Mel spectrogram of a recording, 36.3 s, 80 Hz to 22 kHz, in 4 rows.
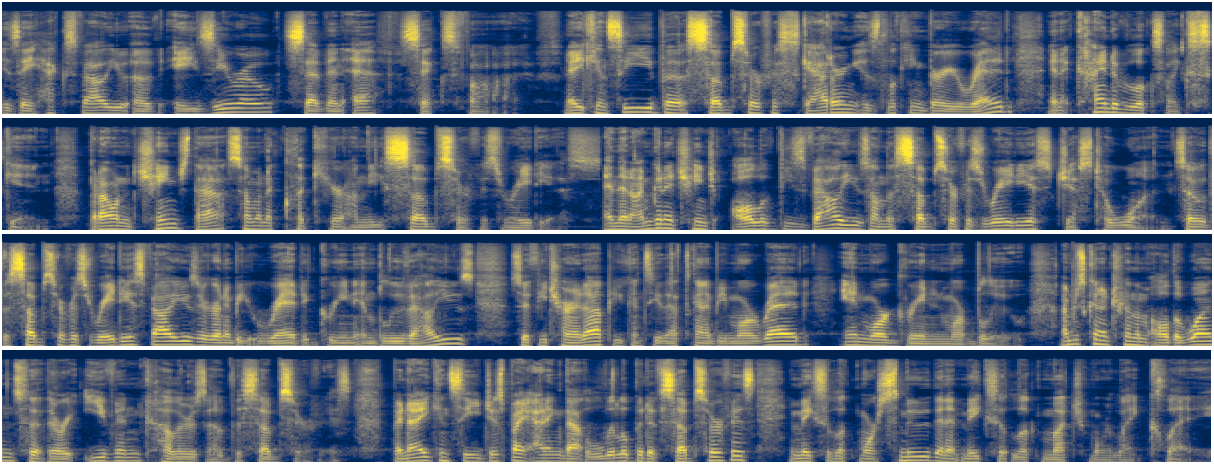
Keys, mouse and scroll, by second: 4.2-5.2 scroll up 2, 7.0-8.6 shift+middle drag, 8.6-10.2 scroll up 1, 10.9-14.9 drag, 27.1-27.9 scroll down 3, 28.0-29.0 shift+middle drag, 29.0-29.5 scroll up 4, 31.2-32.5 drag, 34.5 click, 35.7-36.1 scroll down 5, 36.2 shift+middle click.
